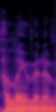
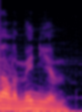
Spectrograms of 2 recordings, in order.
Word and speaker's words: aluminium: it's like you know it makes sense that you'd say it as aluminum because that's how it's spelt but everyone like elsewhere in the world is like no it's aluminium just like there who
